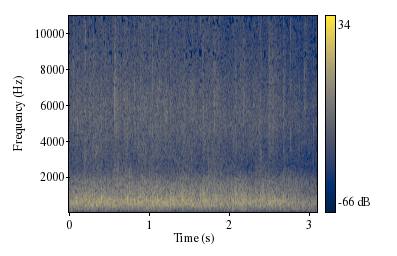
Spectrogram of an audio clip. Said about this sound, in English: You know that that yes, we can give the Lord a round of applause. Absolutely, Amen.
